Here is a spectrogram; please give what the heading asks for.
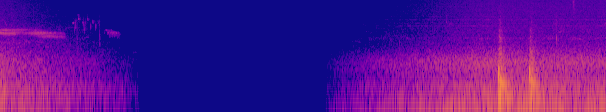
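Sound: knocking on a door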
